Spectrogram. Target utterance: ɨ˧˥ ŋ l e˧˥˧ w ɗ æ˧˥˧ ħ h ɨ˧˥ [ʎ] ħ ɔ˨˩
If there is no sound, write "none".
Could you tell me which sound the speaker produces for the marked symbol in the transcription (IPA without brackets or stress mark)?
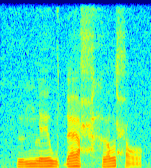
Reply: lˠ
